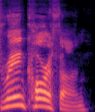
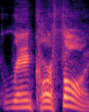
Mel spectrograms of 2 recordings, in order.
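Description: First: The last syllable sounds plain English. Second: The last syllable sounds French, like garçon. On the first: The speaker calls it right. "It's Rand Carthon" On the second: The speaker calls it wrong. "You like put a little French like garçon on it"

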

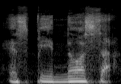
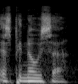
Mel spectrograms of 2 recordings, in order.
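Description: First: The name is said with a Spanish pronunciation. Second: The name is said with an English pronunciation. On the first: The speaker calls it right. "that's a Spanish last name. And it's pronounced Espinosa" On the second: The speaker calls it wrong. "He would say, Preston Chase Espinosa"

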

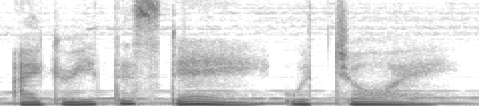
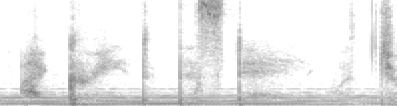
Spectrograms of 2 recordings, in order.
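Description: First: It is spoken in a normal, voiced tone. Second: It is spoken in a soft whisper. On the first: "in your natural speaking voice" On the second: "Now repeat the affirmation in a whisper"

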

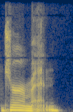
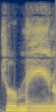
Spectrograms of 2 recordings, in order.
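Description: First: It is pronounced like the word German. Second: It is pronounced like Germain. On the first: The speaker calls it wrong. "But it's not German" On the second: The speaker calls it right. "the way they were pronouncing it in the videos, it's like Germain"

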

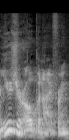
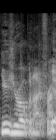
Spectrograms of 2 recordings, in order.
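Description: First: It is said in a mean, mocking tone. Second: It is said in a plain, matter-of-fact tone.

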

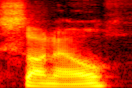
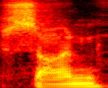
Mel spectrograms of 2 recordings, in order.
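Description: First: The name ends with an extra O sound. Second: The name is a single syllable, Sun. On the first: The speaker calls it wrong. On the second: The speaker calls it right.

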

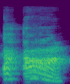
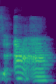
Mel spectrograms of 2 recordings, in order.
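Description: First: It is said harshly, like yelling. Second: It is said calmly, without emotion.

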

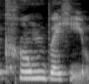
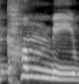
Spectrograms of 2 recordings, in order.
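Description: First: The name is said the non-Southern way. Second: The name is said the Southern way. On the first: "You don't have a Southern accent like myself" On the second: "If you have a Southern accent"

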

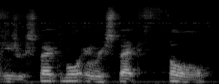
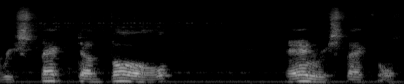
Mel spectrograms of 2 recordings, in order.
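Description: First: It is said at a normal speed. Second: It is said more slowly.

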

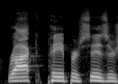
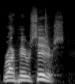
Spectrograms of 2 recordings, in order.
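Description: First: The three words are said slowly, building up. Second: The three words are rushed out very fast. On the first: This is how the game is played on the East Coast. "it's all about the buildup" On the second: This is how the game is played in California. "they go really fast, like you don't have time to think"

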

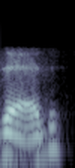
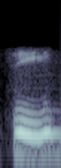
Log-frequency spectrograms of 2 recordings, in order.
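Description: First: The letter is said the Canadian way, zed. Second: The letter is said the American way, zee.

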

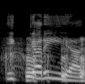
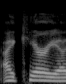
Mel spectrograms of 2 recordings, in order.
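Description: First: The name is said with a musical, lilting melody. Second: The name is said plainly, without a melody. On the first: The speaker calls it right. "There you go. Oh, that's far more fun" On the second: The speaker calls it wrong. "I'm saying Ikaria, and you're saying it so much more in such a better way"

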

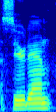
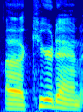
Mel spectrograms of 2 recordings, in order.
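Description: First: The name begins with an S sound. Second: The name begins with a hard K sound. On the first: The speaker calls it wrong. "not Círdan. ... a C is never pronounced like an S" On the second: The speaker calls it right. "Círdan is what it is"

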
